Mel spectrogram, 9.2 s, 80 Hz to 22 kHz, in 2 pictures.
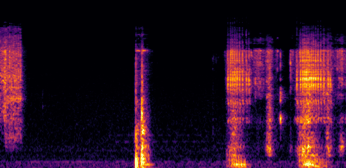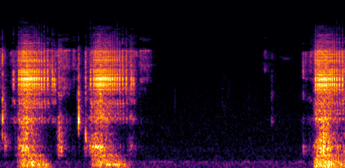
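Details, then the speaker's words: Husqvarna 122HD45 hedge trimmer after its clogged cooling intake was blown out: several rasping recoil pulls with quiet gaps, no firing at all; turns over but won't start, needs further investigation. "It's not wanting to do anything, actually. So I'm going to have to dig into it a little bit deeper and do some investigating."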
